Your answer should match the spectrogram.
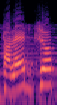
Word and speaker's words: Taleggio: And for the cheeses, Taleggio, Provolone, Pecorino Romano e Toscano, Parmigiano, Mozzarella di Bufala, Grana Padano, Gorgonzola, Fontina and Asiago.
